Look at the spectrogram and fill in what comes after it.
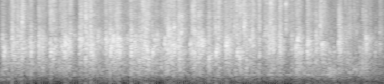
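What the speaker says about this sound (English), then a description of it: "Let's give her a round of applause real quick." Loud, close applause from an audience at a bookstore talk, dense sharp clapping sustained throughout with no speech over it.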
